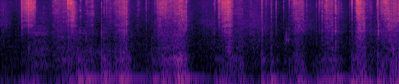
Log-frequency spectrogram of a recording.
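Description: Fingernails scratch and tap the front of a large, pale rock salt lamp made of solid, rough crystal. Bright, dry scratching bursts come in quick repeated strokes over a steady low rumble, with short sharp taps between them.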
